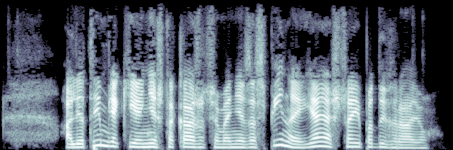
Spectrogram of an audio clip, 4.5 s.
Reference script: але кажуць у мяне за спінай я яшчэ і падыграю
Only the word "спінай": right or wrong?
right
